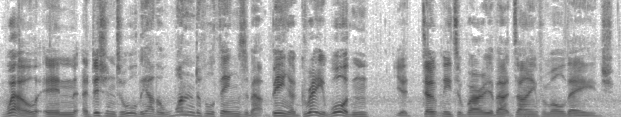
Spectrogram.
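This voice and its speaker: An actor plays a young warrior from a fantasy game who teases his companions with dry, self-mocking jokes. His voice sits at an ordinary middle pitch. A faint hiss runs underneath. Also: animated, normal speed, few pauses, natural voice. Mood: somber. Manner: wry, teasing, dry humor. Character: young male warrior, joking and self-deprecating. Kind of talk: video game voice acting.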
